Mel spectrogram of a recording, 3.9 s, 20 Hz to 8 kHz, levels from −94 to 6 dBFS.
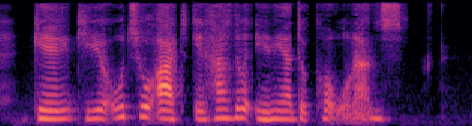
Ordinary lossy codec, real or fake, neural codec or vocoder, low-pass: AAC, 32 kbps; fake; codec, 16 kHz, 0.5 kbps, FunCodec, trained on LibriTTS, 25 frames a second; 7.2 kHz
